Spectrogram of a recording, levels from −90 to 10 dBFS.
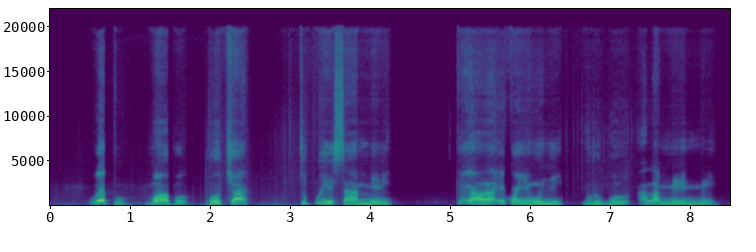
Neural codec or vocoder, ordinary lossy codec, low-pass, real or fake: autoencoder, 48 kHz, 32 numbers a frame, DAC-VAE, trained on Japanese speech; none; none; fake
